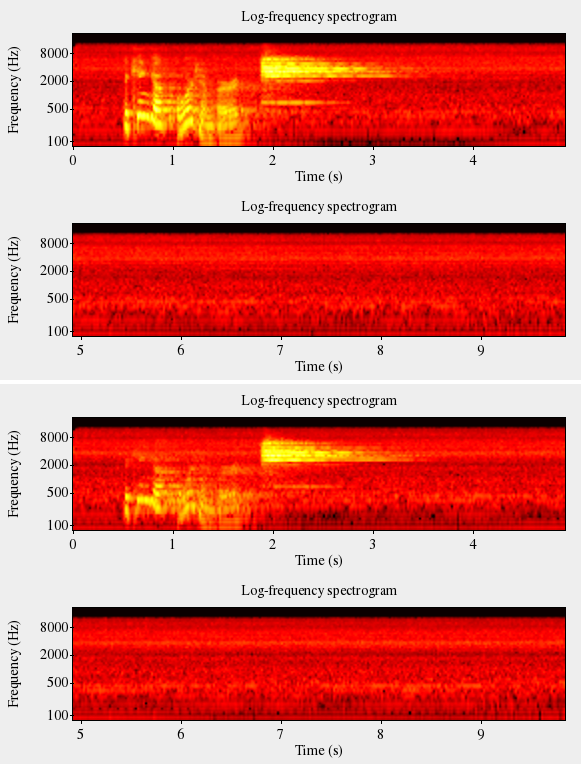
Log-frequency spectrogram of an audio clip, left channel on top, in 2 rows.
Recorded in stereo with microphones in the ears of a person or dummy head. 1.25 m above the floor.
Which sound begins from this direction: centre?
A bell, at 1.9 s.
